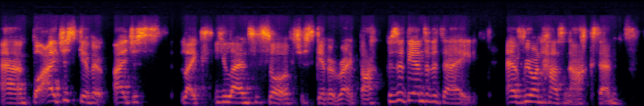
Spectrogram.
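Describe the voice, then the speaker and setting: A young woman with a softened Liverpool accent, talking informally on a student panel in a chatty, halting, self-correcting way. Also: lowish voice, slightly rough, low-quality recording. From Liverpool, England. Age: young adult.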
